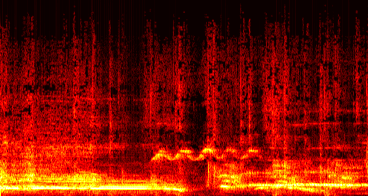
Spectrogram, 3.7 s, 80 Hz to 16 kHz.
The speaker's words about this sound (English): As the clock wound down on Super Bowl 60, a roar went up at the Roanoke Bar in Seattle, one of many packed to capacity across the city.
